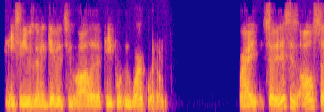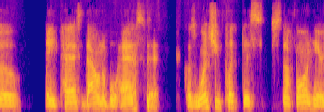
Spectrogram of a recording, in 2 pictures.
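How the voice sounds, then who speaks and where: A man with a mid-pitched voice chats casually on a podcast. He rambles emphatically as he hands out advice, and the sound is close and dry. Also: darkish tone, no room sound, low-quality recording. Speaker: podcast guest.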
